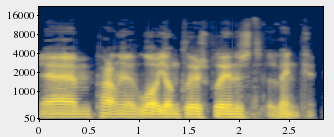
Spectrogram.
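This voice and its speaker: A man's voice: on the low side, monotone, fairly quick, clear, resonant tone, no echo, clean studio sound. A man co-hosting a football podcast, chatty and jokey with plenty of fillers. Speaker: podcast co-host. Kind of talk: casual podcast chat.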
